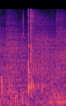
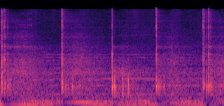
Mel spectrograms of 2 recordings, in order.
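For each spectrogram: First: crankshaft damper pulley, intact (dull sound). Second: worn crankshaft damper pulley, separated rubber.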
